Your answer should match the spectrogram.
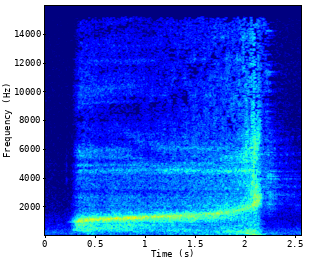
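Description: loud exhale

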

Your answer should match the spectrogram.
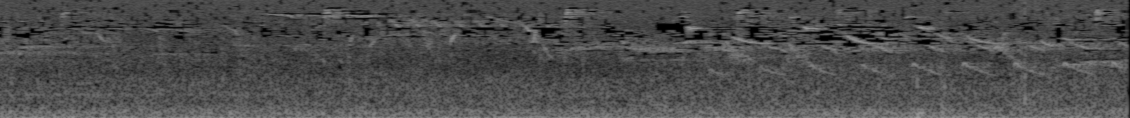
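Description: eurasian blackcap song

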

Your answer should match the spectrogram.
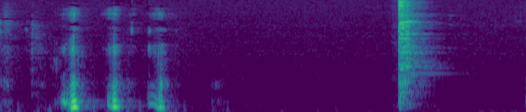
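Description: glasses clinking

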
